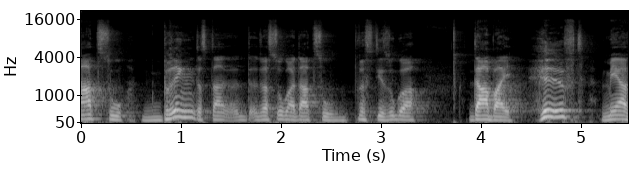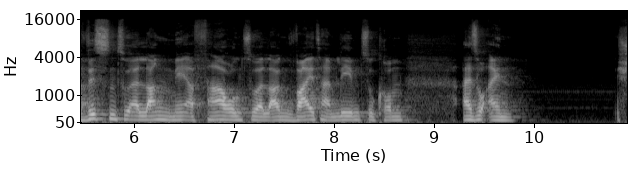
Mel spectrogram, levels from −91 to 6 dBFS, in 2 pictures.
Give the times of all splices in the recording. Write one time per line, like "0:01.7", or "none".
none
